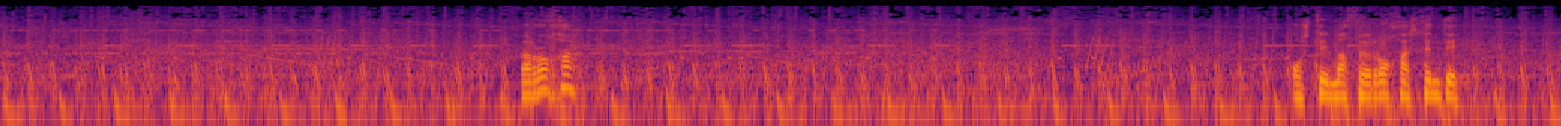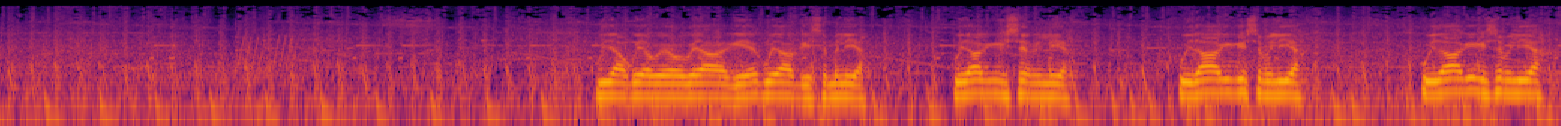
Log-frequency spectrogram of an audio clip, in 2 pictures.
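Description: Video game sound effects crackle and chime steadily.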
